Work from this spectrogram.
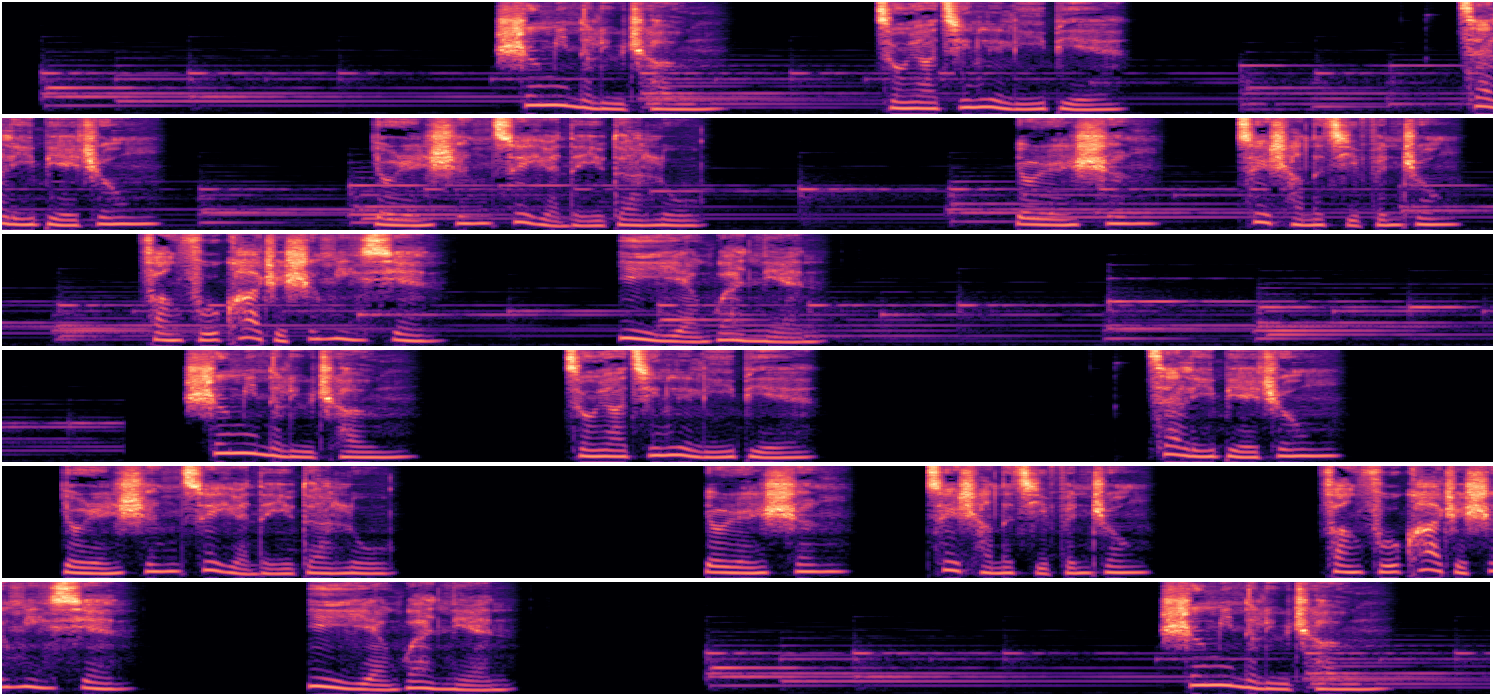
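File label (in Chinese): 女S112 国语 女声 旁白 知性沉稳 沉稳 娓娓道来 亲切甜美 素人; 生命的旅程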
